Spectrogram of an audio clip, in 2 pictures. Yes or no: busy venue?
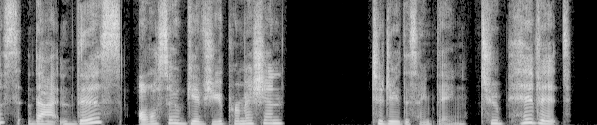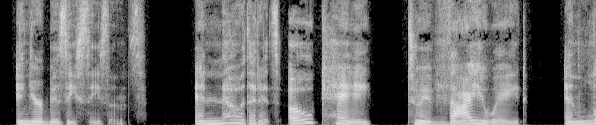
no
